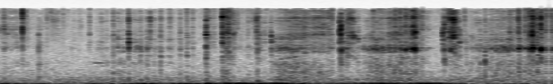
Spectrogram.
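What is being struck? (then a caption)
Bar of soap scraped with a metal blade. A metal utility knife blade shaves and scrapes curls from a rectangular solid white bar of soap with blue specks, held in the hand, as shavings pile up around it. The sound is a quiet, continuous run of crisp, bright scraping and crackling, with brief louder snaps over a faint low hum.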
